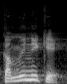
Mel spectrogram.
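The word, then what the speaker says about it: communiqué: तो अब चाइना के जो विदेश मंत्री हैं जिसका नाम है किन गेंग, हु साइन द कम्युनिके। इसका प्रोनाउंसिएशन होता है कम्युनिके, इसका मतलब होता है ऑफिशियल स्टेटमेंट।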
